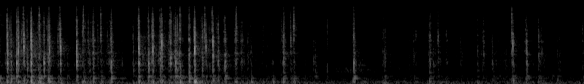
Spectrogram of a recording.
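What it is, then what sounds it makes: Mechanical keyboard typing. Fingertips of both hands type on a compact backlit mechanical keyboard with round plastic typewriter-style keycaps. A quick, dense run of bright, sharp clacks fills the first half, then the keystrokes thin out into slower, uneven taps. Each click is crisp and dies away almost instantly.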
